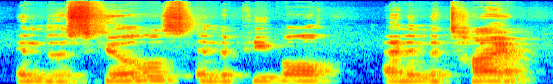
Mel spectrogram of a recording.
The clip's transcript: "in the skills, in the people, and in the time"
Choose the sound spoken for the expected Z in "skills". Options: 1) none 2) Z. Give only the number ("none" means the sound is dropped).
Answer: 2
